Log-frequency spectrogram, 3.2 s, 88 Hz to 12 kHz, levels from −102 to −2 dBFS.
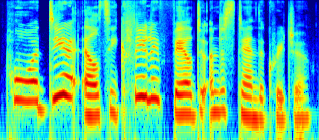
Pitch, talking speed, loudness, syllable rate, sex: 275 Hz, 170 wpm, -16 LUFS, 5.4 syllables/s, female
